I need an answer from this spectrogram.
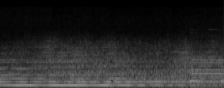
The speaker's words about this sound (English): In the dark night, the captain hears and then sees a helicopter with its landing lights on, flying over the ship, hovering over the landing pad.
